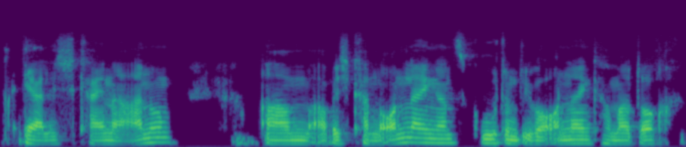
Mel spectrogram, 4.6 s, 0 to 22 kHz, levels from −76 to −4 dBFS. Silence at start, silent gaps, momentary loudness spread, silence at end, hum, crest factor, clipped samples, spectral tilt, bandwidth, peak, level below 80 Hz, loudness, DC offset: 0 s; none; 7 LU; 0.1 s; none; 18 dB; under 0.1%; -6.5 dB/octave; 9 kHz; -6 dBFS; -64 dBFS; -24 LUFS; under 0.1%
